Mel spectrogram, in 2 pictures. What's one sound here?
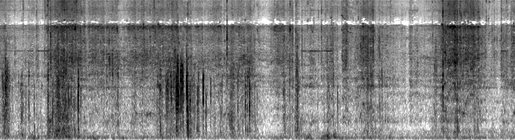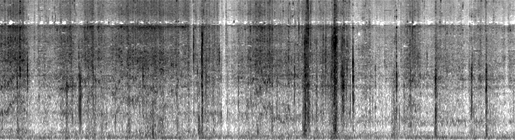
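Loose stones clatter and knock under plastic tyres.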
